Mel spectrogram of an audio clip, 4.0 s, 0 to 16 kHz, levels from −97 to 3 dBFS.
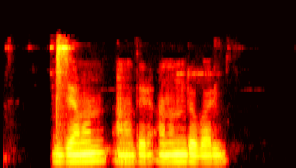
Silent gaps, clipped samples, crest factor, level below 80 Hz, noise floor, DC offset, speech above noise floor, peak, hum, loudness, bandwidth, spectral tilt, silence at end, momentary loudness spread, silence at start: none; under 0.1%; 18 dB; -56 dBFS; -89 dBFS; under 0.1%; 71 dB; -2 dBFS; none; -18 LUFS; 8.2 kHz; -4 dB/octave; 0.95 s; 12 LU; 0.65 s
